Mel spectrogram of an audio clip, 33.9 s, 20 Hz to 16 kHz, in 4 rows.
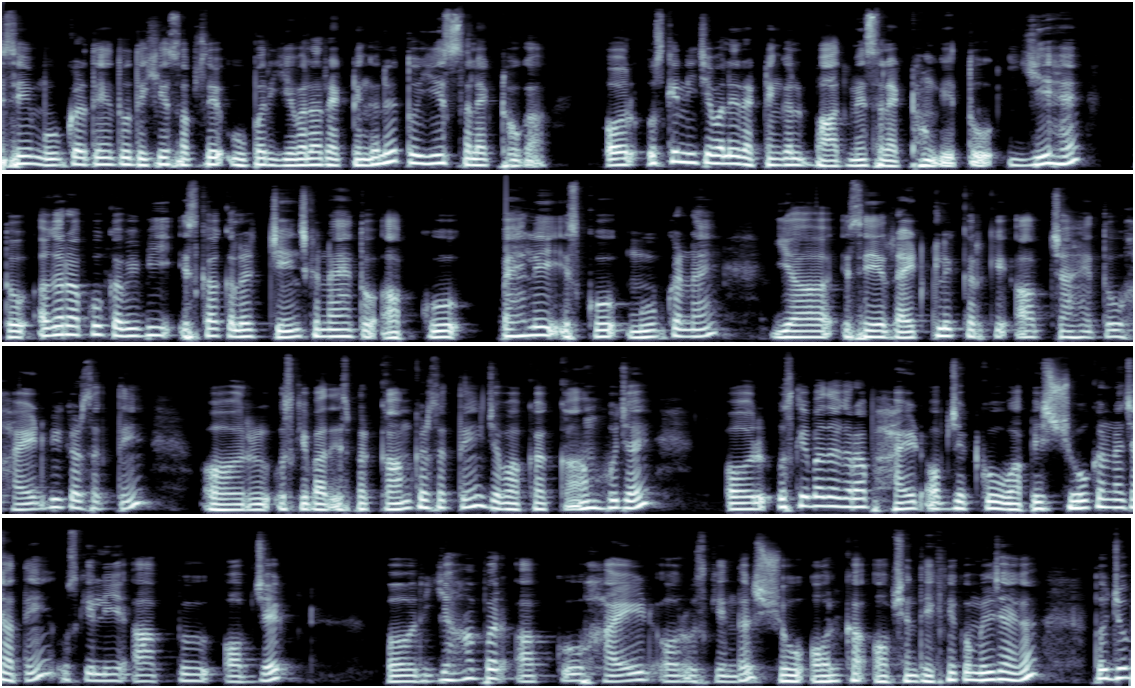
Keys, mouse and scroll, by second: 9.4 click, 14.8 right click, 17.3 click, 27.4 click, 31.8 click.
